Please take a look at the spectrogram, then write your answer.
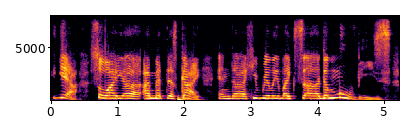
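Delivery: high, slow mock Brooklyn accent. Actress telling her therapist about a man, imitated Brooklyn accent. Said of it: "Brooklyn accent".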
